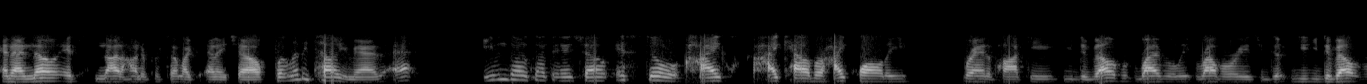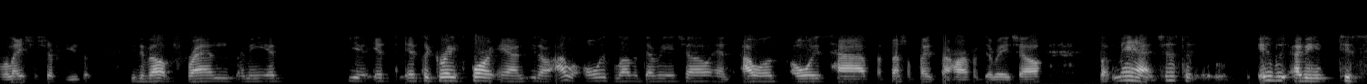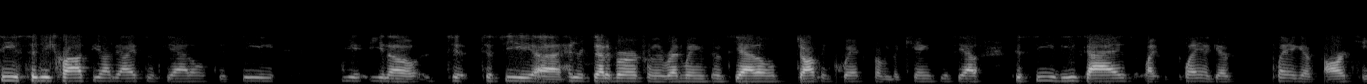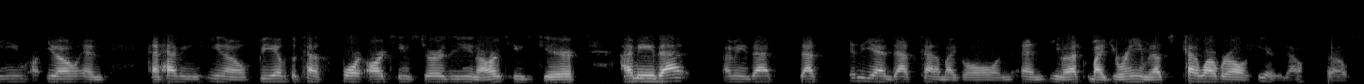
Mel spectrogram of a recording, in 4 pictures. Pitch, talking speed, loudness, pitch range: 140 Hz, 200 wpm, -30 LUFS, 125-160 Hz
